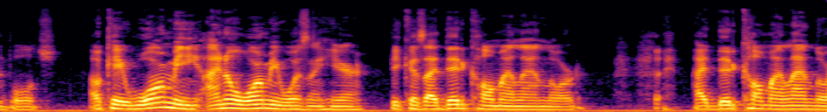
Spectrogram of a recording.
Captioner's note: laughs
